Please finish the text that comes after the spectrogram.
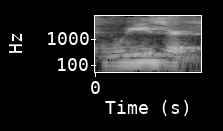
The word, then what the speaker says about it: Ouiser: uh training off leash louisiana i got miss weezer here's how you pronounce her name she's about 10 months old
